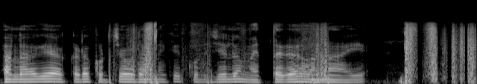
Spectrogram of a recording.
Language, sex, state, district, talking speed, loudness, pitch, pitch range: Telugu, male, Andhra Pradesh, Sri Satya Sai, 75 wpm, -24 LUFS, 115 Hz, 110-125 Hz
